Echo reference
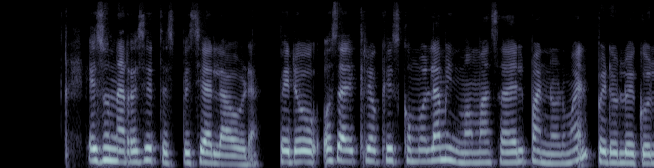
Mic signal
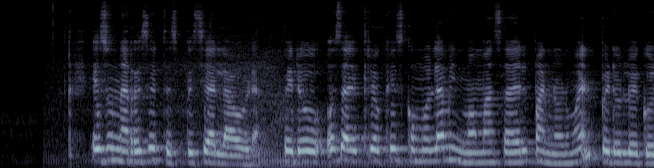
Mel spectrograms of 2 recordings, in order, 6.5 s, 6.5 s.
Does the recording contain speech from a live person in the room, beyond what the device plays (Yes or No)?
No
